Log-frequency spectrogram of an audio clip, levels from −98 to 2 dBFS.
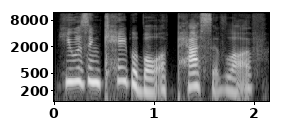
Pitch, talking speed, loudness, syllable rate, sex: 255 Hz, 165 wpm, -19 LUFS, 5.4 syllables/s, female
